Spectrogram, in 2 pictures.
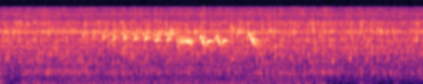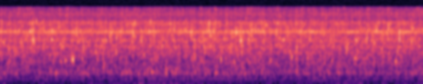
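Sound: stream of water flowing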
